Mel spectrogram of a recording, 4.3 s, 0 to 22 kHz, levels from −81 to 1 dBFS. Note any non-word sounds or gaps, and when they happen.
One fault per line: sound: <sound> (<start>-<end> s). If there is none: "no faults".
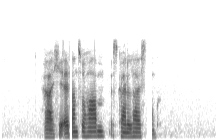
sound: dropout (1.4-1.4 s)
sound: dropout (2.9-3.0 s)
